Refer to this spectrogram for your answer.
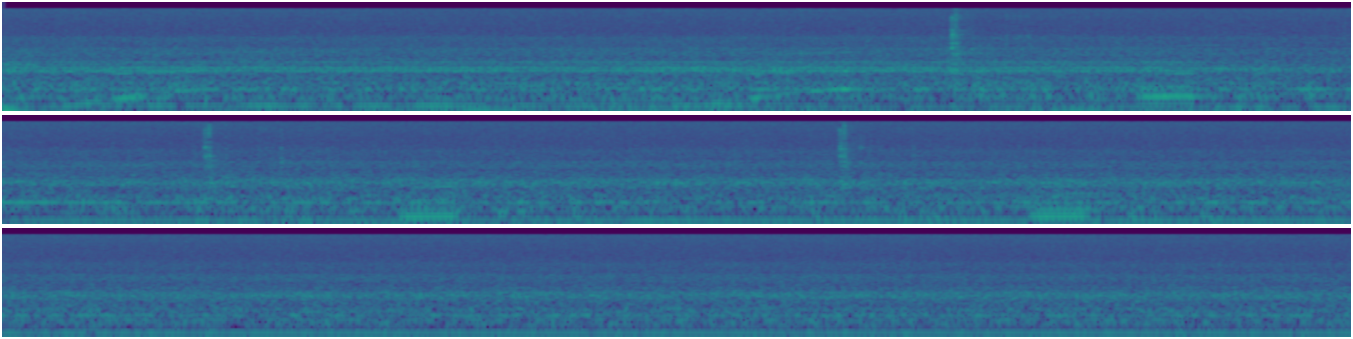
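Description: One-terabyte hard drives spin up inside a Drobo storage unit as it boots, a low motor whine rising in pitch over a steady external fan hum, with a few sharp ticks of drive heads clicking now and then.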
